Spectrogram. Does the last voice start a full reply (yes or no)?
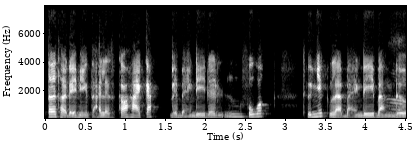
no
